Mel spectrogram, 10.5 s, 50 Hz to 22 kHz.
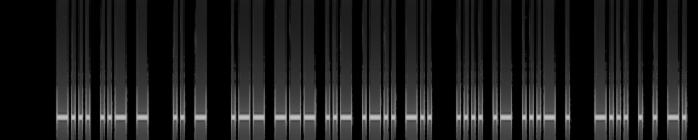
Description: Morse code, heard as a keyed tone, about 22 wpm, 700 Hz. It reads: BUT IT WOULD HAVE BEEN
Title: Sentences from Top 1500 Words 22wpm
